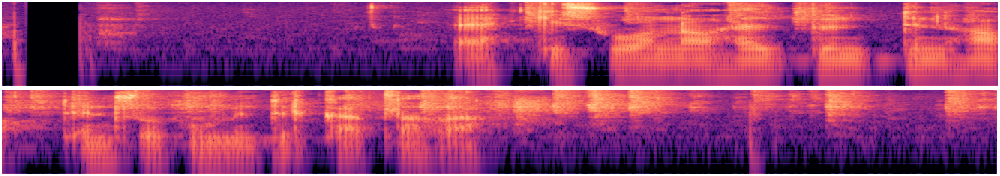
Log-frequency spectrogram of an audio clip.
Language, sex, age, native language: Icelandic, male, 40-49, Icelandic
